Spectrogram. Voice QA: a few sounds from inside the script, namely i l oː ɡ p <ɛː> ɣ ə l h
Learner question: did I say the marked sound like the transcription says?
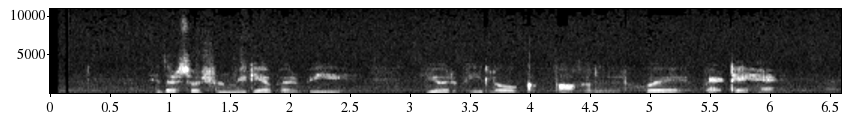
no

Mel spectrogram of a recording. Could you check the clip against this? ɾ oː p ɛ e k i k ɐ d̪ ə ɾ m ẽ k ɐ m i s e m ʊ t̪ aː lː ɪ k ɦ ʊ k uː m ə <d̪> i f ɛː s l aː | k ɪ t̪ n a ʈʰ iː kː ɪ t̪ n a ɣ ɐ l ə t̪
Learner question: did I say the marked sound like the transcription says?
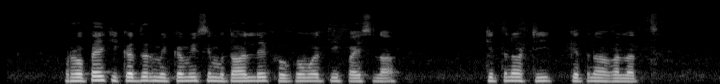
no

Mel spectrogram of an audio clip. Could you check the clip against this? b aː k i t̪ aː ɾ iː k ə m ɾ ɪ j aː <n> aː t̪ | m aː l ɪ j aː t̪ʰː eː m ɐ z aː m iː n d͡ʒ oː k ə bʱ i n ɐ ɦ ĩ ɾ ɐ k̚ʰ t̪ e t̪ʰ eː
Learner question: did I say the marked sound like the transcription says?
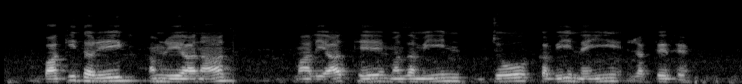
yes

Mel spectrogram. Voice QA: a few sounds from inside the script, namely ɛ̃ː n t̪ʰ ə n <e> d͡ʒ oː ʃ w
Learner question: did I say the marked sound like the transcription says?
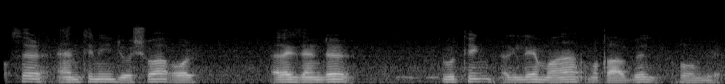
no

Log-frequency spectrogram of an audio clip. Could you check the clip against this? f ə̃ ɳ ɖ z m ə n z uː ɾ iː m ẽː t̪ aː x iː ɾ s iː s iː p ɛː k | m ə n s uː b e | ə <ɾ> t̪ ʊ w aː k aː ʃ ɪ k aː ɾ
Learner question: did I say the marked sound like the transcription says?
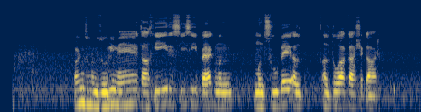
no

